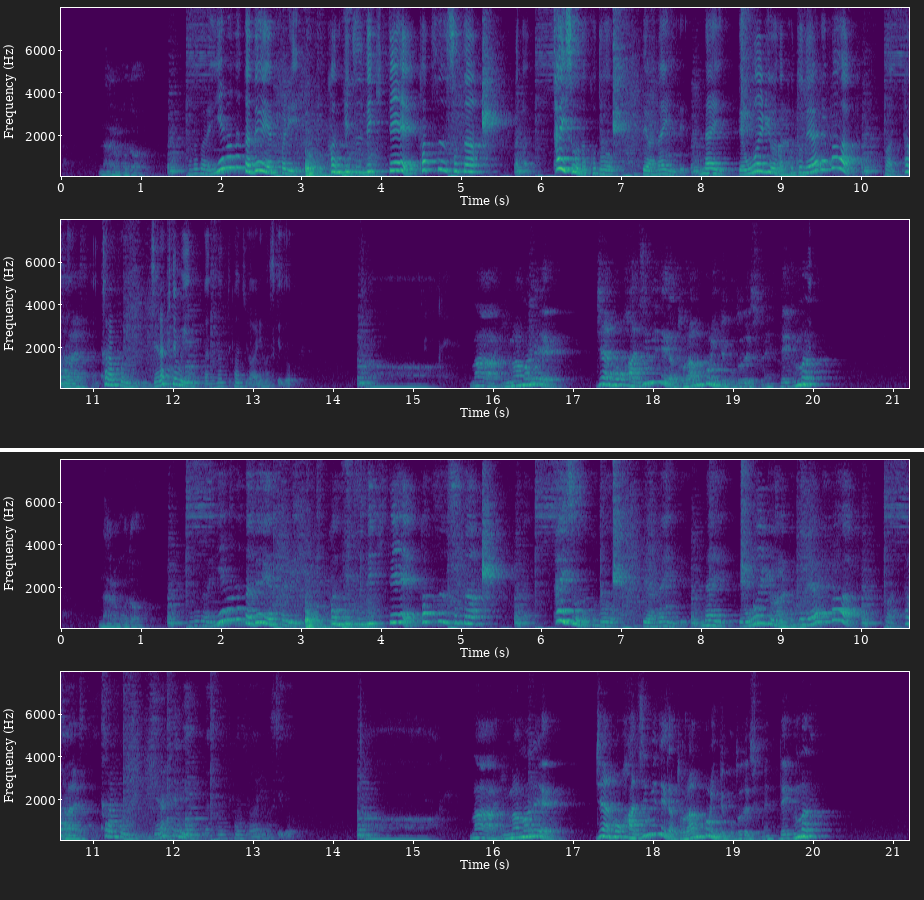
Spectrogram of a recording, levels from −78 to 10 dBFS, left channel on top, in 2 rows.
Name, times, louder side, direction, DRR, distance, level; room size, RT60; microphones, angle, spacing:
voice 1, 0.5-1.0 8.9-9.2 10.6-10.9 14.4-15.3 15.7-16.9 17.3-20.0, right 2 dB, 75° right, 1 dB, 0.5 m, -31 dB
sound 1, 0.7-4.6 5.0-5.9 6.4-6.5 6.9-7.1 7.5-7.6 8.2-8.3 8.5-8.7 9.1-9.2 9.4-9.5 9.8-9.9 10.2-11.4, equal, 5° right, 0.7 m, -31 dB
sound 2, 1.3-1.6 3.5-3.8 5.7-6.0 7.9-8.2 10.0-10.3 12.1-12.5 14.3-14.6 16.4-16.7, equal, 90° right, 1.2 m, -40 dB
voice 2, 1.6-3.0 3.3-5.2 5.8-5.9 6.2-6.9 7.3-9.9 10.3-10.8 11.1-13.5, left 4 dB, 75° left, 5 dB, 0.3 m, -29 dB
sound 3, 1.6-13.3, equal, 20° right, 0.3 m, -40 dB
2.2 x 2.0 x 2.8 m, 0.74 s
head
